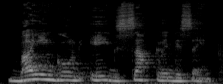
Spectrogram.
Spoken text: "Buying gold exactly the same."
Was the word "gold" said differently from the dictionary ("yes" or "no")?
no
